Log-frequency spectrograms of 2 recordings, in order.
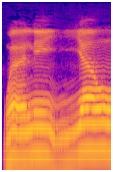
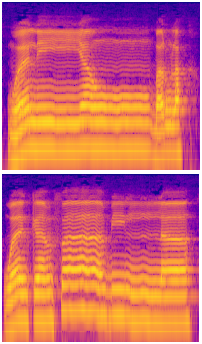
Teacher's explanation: Di sini tanwin bertemu waw idgham bi gunnah. Masukkan beserta dengung kadar panjang 2 harakat. Jangan tak cukup harakat.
